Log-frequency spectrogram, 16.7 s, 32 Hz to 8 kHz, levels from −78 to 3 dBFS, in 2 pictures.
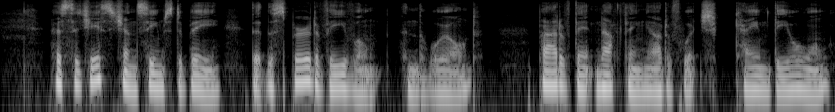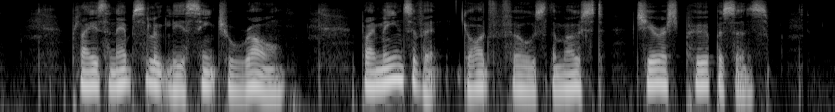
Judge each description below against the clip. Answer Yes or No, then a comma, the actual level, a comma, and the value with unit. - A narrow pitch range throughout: No, average, 4.3 semitones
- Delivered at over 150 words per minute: No, slow, 135 wpm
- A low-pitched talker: Yes, low, 105 Hz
